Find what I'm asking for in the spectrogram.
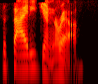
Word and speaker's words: Société Générale: I was pronouncing it the way it's saying in France, but it's Société Générale.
